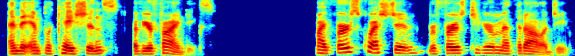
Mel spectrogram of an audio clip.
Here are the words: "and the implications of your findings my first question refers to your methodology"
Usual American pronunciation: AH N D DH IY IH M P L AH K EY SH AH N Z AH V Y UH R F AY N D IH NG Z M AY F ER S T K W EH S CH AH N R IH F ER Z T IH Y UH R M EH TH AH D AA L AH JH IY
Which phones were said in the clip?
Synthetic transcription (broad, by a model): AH N DH IY IH M P L AH K EY SH AH N Z AH V Y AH R F AY N D IH NG Z M AY F ER S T K W EH S CH AH N R IH F ER Z T IH Y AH R M EH TH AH D AA L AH JH IY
